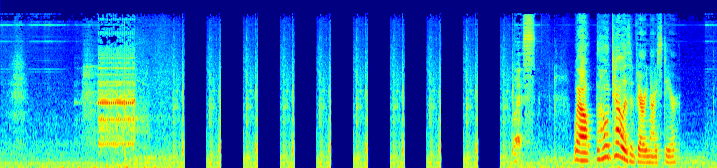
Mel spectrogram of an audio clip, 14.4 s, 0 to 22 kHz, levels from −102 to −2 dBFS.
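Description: From 3.67 s to 10.27 s there is stutter with silent gaps: a 282 ms fragment repeats nine times, each followed by about 452 ms of digital silence, every 733 ms. This is likely a stalled stream replaying its last buffer, losing the intervening audio.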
